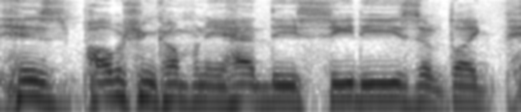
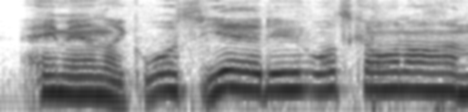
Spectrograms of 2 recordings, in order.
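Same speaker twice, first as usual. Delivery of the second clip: put-on excitement, much higher; 8 semitones higher than usual. Retelling a guy busting through a parking lot after the awards, imitating him excited. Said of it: "he's like so excited".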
